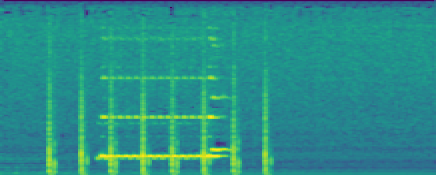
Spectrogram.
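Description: A video game plays a quick run of bright chiming beeps.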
